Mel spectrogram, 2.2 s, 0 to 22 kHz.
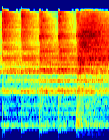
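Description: Sampled Paiste Masters Dark Crash cymbal struck four times, about every 0.4 s, each hit ringing on into the next. The last and loudest hit comes about one and a half seconds in and is left to ring.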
